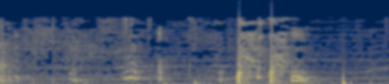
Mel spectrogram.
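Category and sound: human body sound, cough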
